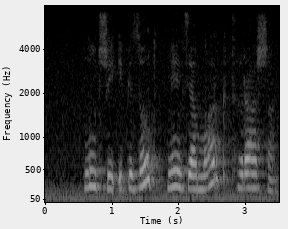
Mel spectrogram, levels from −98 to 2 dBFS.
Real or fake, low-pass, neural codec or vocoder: fake; 7.2 kHz; vocoder, 22.05 kHz, 80 mel bands, WaveNeXt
